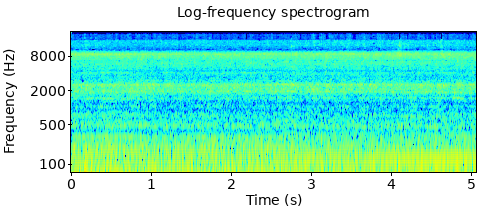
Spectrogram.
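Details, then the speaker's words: 1995 Mercedes S600 V12 cold start after repairing shorted throttle actuator wiring and E-gas module: low even rumble at correct idle speed, no hunting or misses. "we see our idle speed is correct and again this is cold start"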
